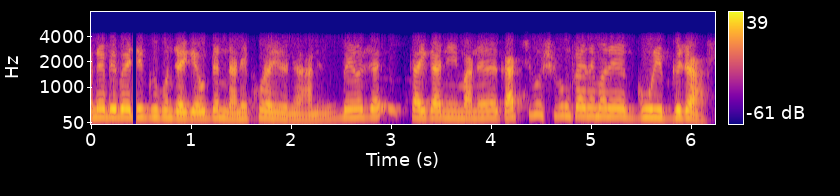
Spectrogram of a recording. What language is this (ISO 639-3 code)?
brx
